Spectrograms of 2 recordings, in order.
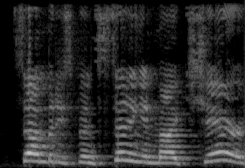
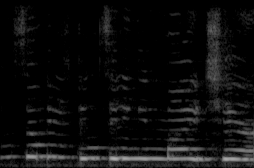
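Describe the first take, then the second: First: The voice is deep, rough and gruff. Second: The voice is small, high and tiny. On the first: The largest bear is speaking. "in a great rough, gruff voice" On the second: The smallest bear is speaking. "in her little, small, wee voice"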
